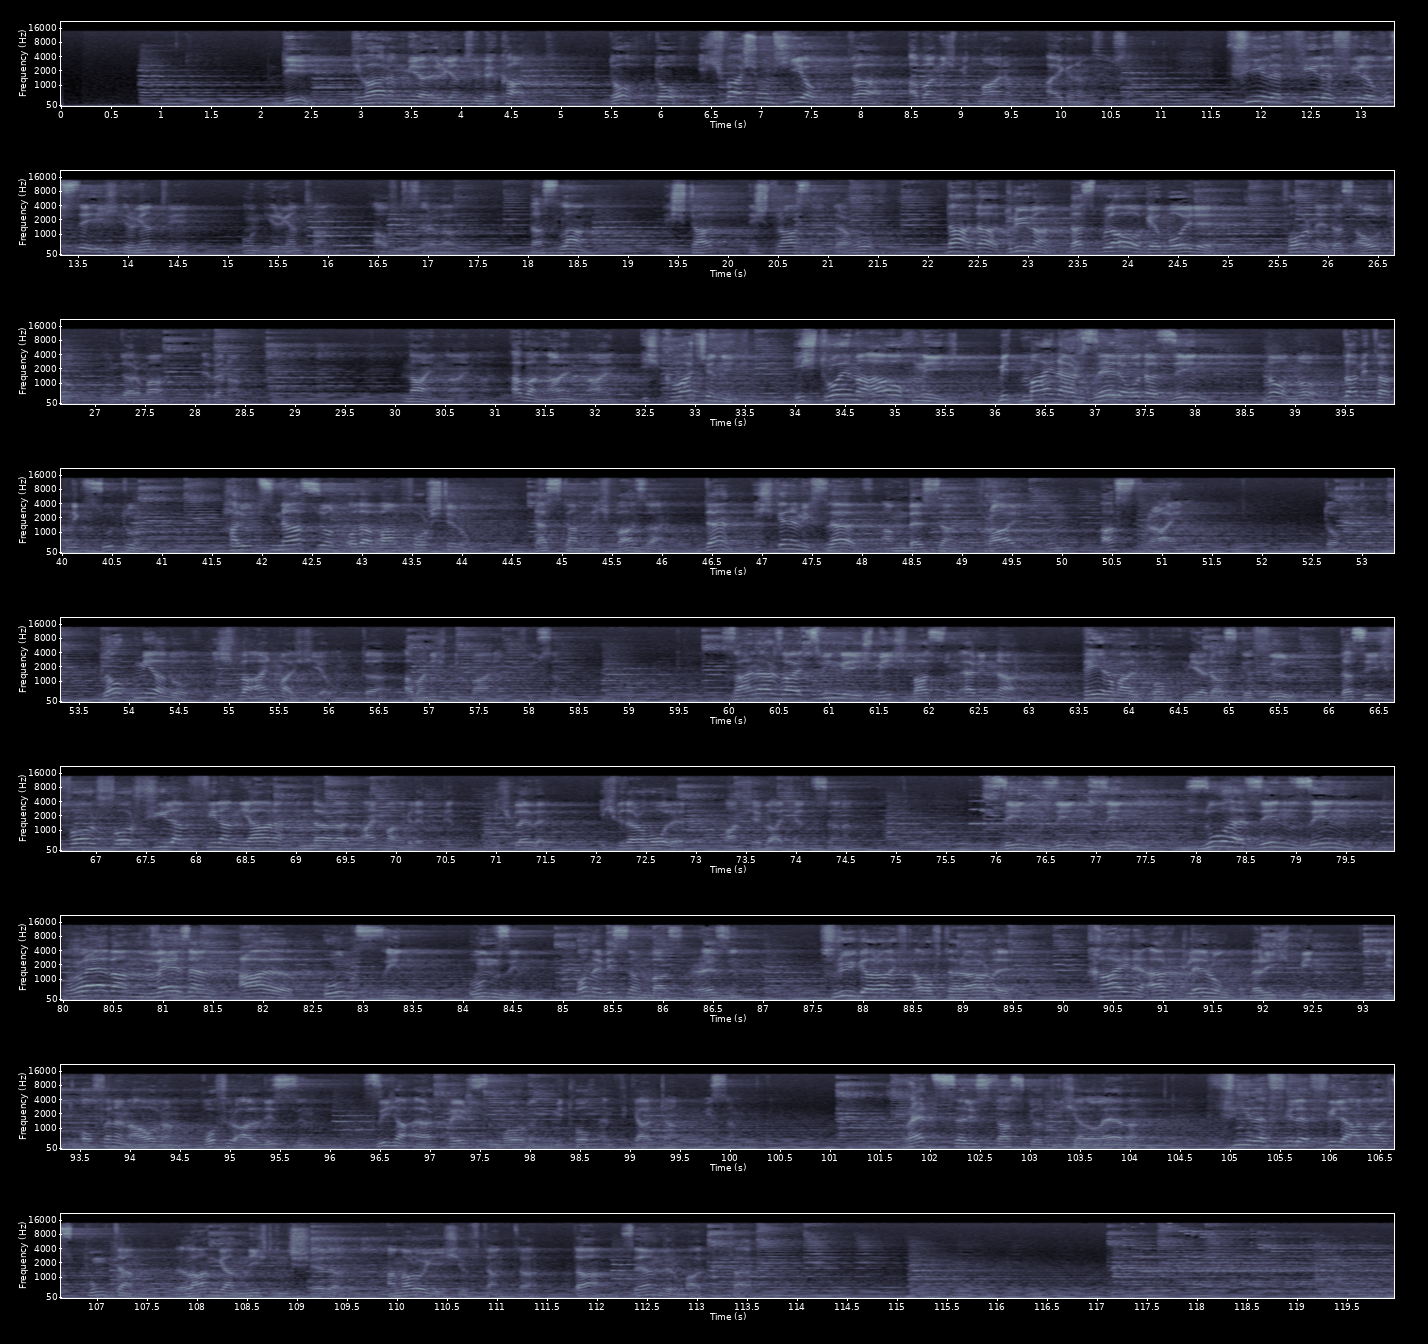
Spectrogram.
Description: Hızlı ve yüksek sesli Pop-Rockt' tan (bağrı-çağrı).
Çalgı sesleri (Enstrümantal) genelde bilgisayar destekli
Hacimsel enstrümantal sesler arka plandan yansıtılarak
